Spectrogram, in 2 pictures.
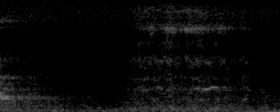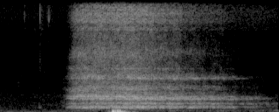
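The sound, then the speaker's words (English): A single deep breath rises out of near silence as a long, loud, airy rush, with a brief low snort-like burst near its peak, then fades away. “as you take it in just in a few deep breaths”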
